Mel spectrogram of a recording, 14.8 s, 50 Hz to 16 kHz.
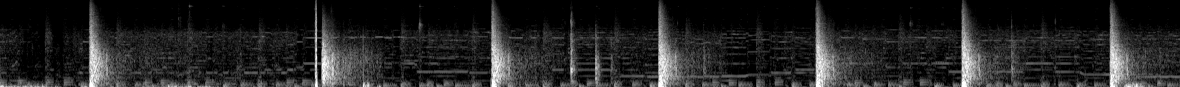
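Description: A VZ61 Scorpion fires seven single test shots, each a sharp, loud crack with a short decay, spaced roughly two seconds apart.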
